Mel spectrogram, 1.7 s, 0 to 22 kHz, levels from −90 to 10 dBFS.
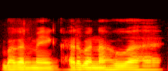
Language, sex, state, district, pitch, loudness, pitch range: Hindi, male, Jharkhand, Deoghar, 105 Hz, -16 LUFS, 100-105 Hz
